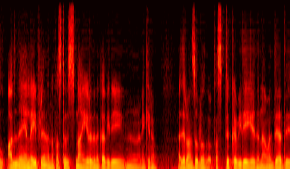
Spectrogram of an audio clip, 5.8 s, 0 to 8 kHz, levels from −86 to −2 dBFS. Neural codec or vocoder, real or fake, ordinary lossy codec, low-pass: codec, 16 kHz, about 1 kbps, DyCAST, with the encoder's durations; fake; none; none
